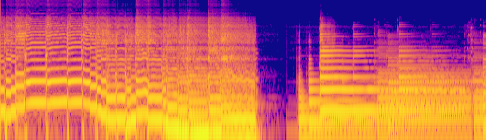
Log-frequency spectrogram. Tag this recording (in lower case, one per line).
guitar
effects unit
electric guitar
musical instrument
music
plucked string instrument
